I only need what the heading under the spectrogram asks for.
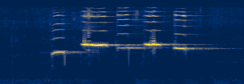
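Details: Tame cockatiel whistles a short phrase: one lower note, then three higher, clear, ringing tones in quick succession.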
